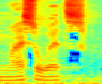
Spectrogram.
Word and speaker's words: Misiewicz: And then, of course, they've added two lefties already, one of which they added to the roster, and Anthony Misiewicz, I think I'm pronouncing that correctly, I asked. – Sound right to me. – We'll double check with him, but that's the pronunciation I was given,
